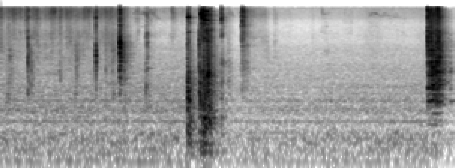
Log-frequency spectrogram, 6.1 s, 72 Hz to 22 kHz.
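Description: Metal parts of an M4-style airsoft electric gun being handled and worked apart by hand: scattered small clicks and clinks, with two louder short rattles, one about halfway through and one near the end.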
